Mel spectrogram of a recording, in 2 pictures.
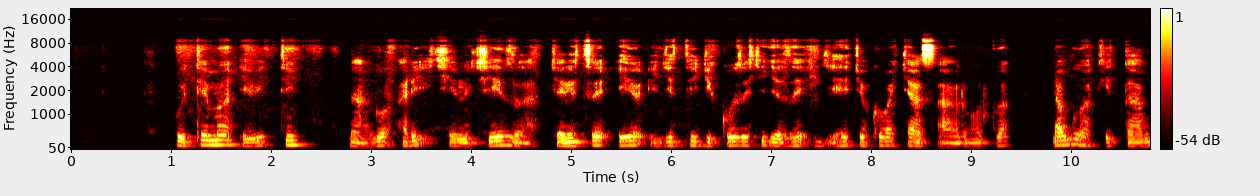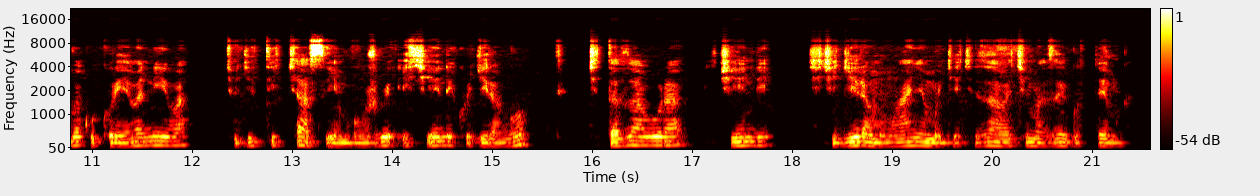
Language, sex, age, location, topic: Kinyarwanda, male, 25-35, Huye, agriculture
